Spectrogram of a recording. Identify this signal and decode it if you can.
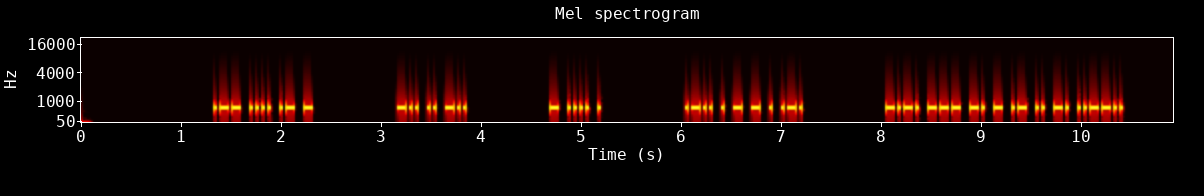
Morse code, heard as a keyed tone, about 40 wpm, 700 Hz. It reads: WHAT DID THE LETTER CONTAIN?
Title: 4x Word-Spacing - Sentences from Top 500 Words - 40wpm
